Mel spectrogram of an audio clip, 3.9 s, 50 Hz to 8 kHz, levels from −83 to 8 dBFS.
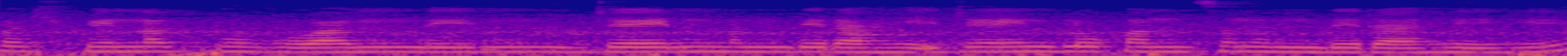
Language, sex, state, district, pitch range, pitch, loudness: Marathi, female, Maharashtra, Aurangabad, 195-215 Hz, 205 Hz, -33 LUFS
